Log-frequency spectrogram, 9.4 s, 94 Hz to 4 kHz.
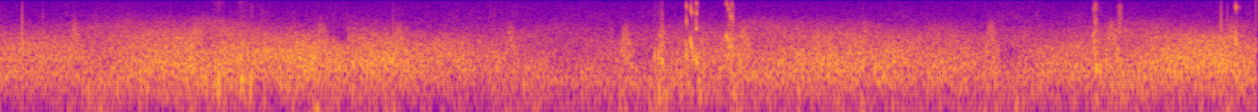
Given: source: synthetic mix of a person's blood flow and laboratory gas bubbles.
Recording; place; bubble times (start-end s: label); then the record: Doppler ultrasound of blood flow; subclavian vein
1.61-1.71 s: bubbles
1.80-1.94 s: bubbles
4.90-5.03 s: bubbles
5.12-5.33 s: bubbles
5.38-5.59 s: bubbles
8.21-8.31 s: bubbles
8.38-8.49 s: bubbles
9.26-9.44 s: bubbles
From the record:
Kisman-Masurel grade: 222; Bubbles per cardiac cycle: several, 3 to 8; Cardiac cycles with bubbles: 10 to 50%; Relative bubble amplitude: moderate (0.250 to 0.450); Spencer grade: 2 (many but less than half of the cardiac periods contain bubble signals, singularly or in groups); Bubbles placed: anywhere in the cardiac cycle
